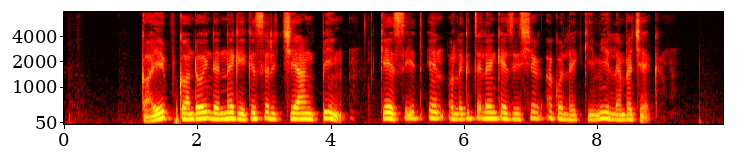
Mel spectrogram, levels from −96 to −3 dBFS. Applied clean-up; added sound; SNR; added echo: none; none; none; none.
